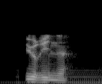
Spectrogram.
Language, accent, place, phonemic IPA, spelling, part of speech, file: French, France, Lyon, /y.ʁin/, urines, noun / verb, LL-Q150 (fra)-urines.wav
- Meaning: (noun) plural of urine; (verb) second-person singular present indicative/subjunctive of uriner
